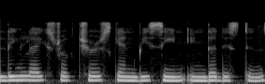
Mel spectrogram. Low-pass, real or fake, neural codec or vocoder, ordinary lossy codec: 7.2 kHz; real; none; none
